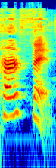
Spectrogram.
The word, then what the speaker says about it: person: next word is person this word has another schwa instead of hearing person with a short o we hear per sen since the rest of the word sounds like we'd expect we will put person in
